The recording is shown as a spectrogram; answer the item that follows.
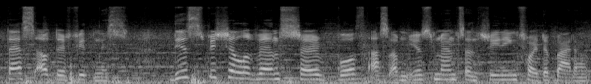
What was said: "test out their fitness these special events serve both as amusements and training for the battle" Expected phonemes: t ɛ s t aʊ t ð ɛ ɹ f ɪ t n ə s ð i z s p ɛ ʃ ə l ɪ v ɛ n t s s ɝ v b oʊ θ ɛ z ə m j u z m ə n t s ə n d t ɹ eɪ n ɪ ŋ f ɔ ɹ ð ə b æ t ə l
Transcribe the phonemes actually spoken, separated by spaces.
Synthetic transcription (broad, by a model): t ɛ s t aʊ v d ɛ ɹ f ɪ t n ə s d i s p ɛ ʃ ə l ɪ v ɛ n t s s ɝ v b oʊ θ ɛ s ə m j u s m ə n t s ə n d t ɹ eɪ n ɪ ŋ f ɔ ɹ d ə b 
